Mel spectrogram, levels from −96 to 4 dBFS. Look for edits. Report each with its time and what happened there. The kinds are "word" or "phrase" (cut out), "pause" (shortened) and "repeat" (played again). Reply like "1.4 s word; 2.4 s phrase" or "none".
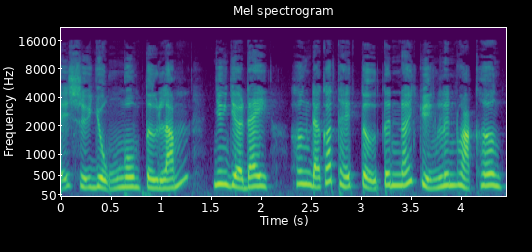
none

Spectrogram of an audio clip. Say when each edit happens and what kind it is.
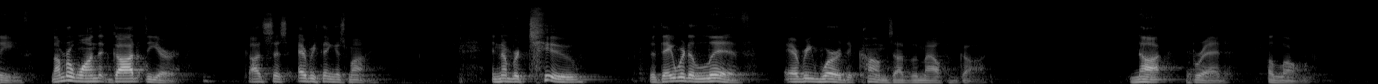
1.4 s word; 7.8 s word; 11.9 s word

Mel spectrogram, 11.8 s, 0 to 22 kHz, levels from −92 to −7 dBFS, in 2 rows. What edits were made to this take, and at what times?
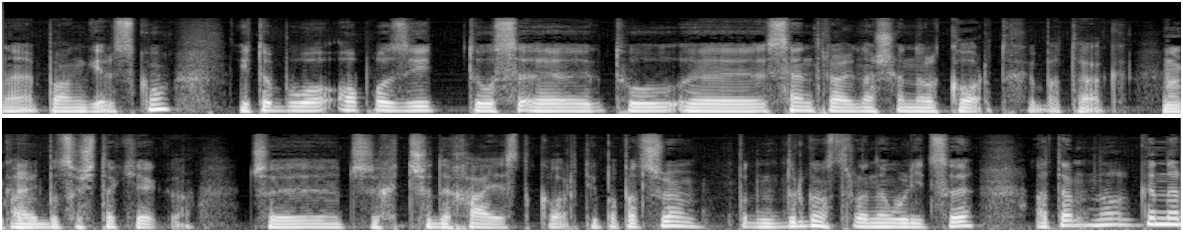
none

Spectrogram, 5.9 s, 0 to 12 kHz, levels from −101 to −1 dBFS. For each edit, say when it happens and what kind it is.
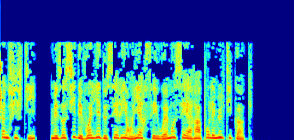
none

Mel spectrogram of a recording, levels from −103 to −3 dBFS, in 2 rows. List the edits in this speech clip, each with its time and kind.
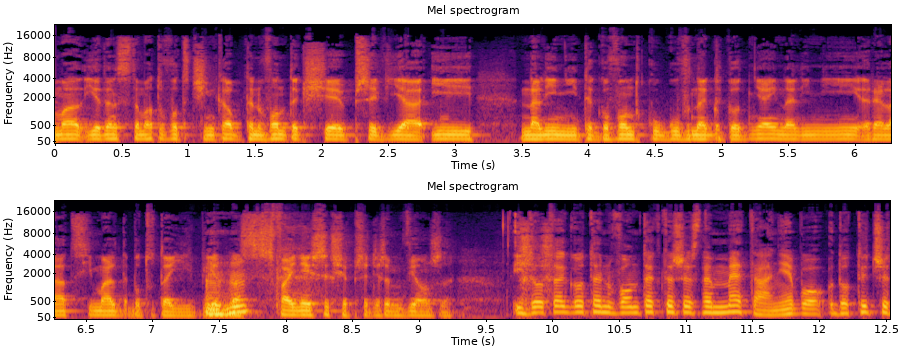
1.4 s word; 4.9 s word; 6.8 s word; 8.3 s word; 8.7 s word; 11.1 s word

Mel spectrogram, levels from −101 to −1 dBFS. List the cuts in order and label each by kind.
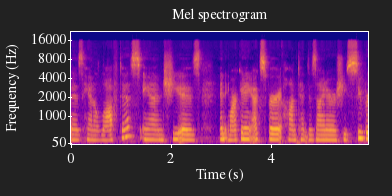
3.1 s word; 4.2 s word

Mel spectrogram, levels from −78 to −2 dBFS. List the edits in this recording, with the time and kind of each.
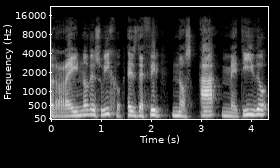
1.5 s pause

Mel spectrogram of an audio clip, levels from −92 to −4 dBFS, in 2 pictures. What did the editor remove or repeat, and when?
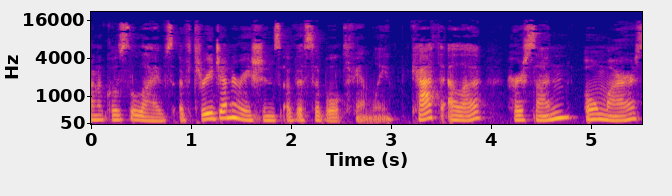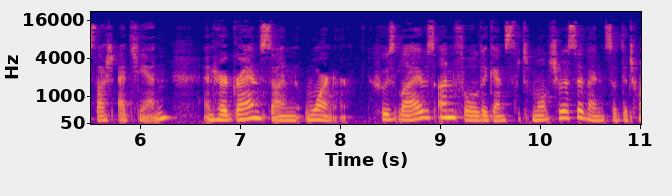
3.1 s pause

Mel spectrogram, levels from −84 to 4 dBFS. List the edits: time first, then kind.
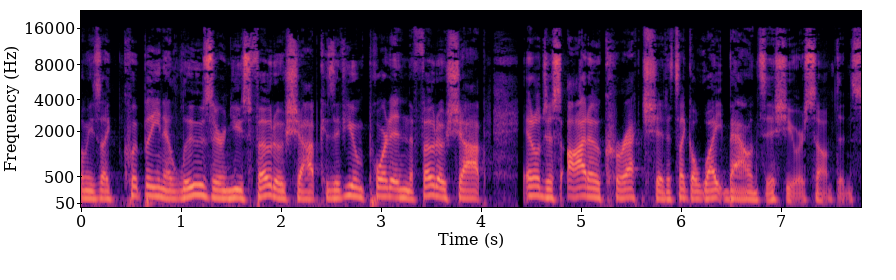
5.6 s word

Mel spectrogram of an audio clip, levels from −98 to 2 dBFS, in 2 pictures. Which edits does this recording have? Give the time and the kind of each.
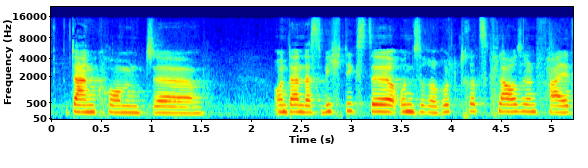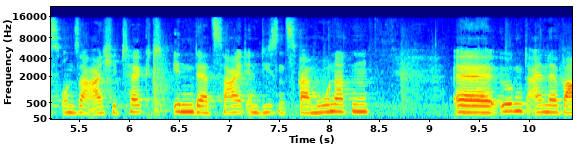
none

